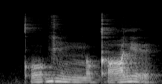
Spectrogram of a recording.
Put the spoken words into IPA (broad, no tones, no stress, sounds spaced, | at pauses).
kʼ o ɡ i nː ɔ kʼ ɑ lʲ e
